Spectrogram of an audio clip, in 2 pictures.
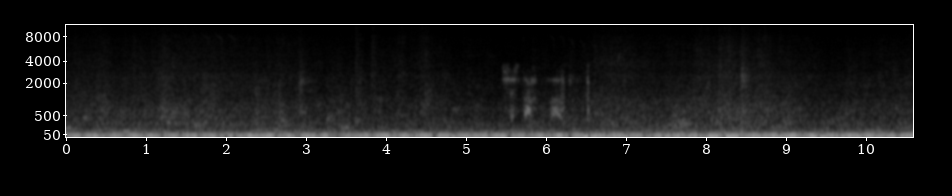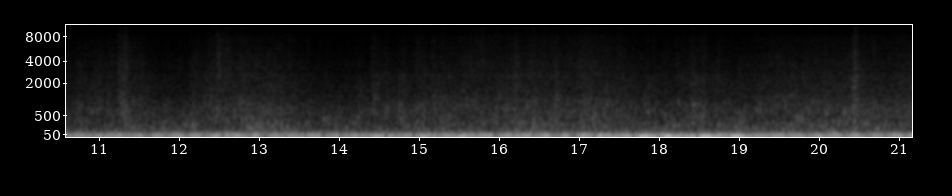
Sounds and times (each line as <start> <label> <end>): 1.6 marine radio conversations 7.6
